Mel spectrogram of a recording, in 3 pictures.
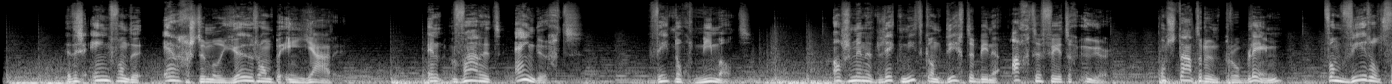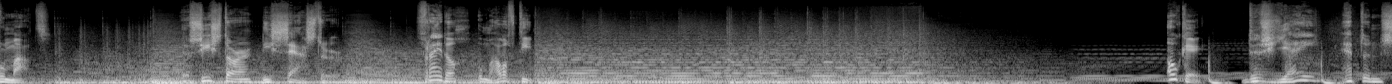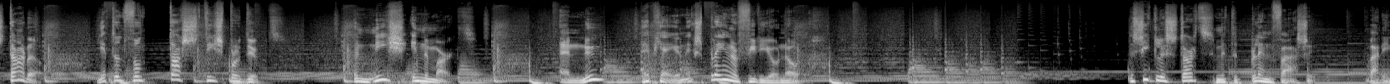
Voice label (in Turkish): Hollanda hollandaca Erkek; seslendirme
